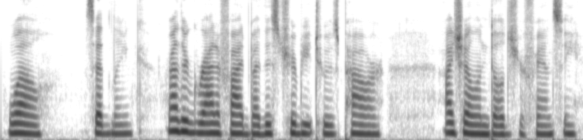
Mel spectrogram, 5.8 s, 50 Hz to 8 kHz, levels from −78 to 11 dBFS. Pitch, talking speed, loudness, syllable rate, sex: 195 Hz, 165 wpm, -17 LUFS, 5.5 syllables/s, female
